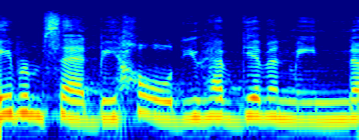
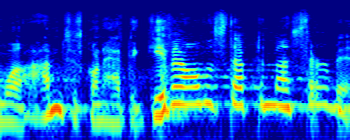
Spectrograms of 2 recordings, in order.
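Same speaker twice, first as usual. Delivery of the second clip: fast, swooping, sarcastic, mocking reading, pitched up; 7 semitones higher than usual. Paraphrasing what a man in the passage says, the speaker gives a sarcastic retelling. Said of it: "I want to read this sarcastically".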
